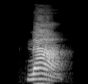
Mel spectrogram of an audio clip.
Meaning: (conjunction) and; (preposition) 1. with 2. by; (verb) present stem of -wa na (“to have”)
- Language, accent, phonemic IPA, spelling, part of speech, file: Swahili, Kenya, /nɑ/, na, conjunction / preposition / verb, Sw-ke-na.flac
